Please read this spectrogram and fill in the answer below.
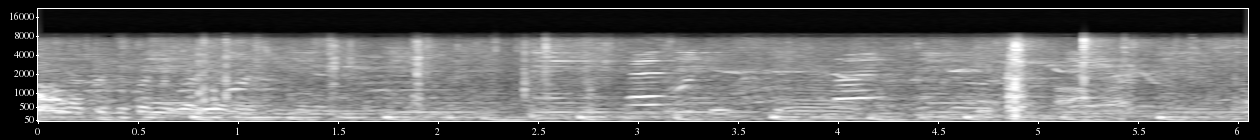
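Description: Trials bicycle hopping on boulders: sharp knocks of the wheels landing on rock, the two clearest close together near the end, over the murmur of spectators' voices.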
